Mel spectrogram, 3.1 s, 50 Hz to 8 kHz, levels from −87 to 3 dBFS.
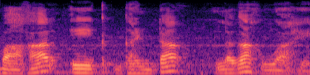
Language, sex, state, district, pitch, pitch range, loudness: Hindi, male, Madhya Pradesh, Dhar, 100 Hz, 100-115 Hz, -21 LUFS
